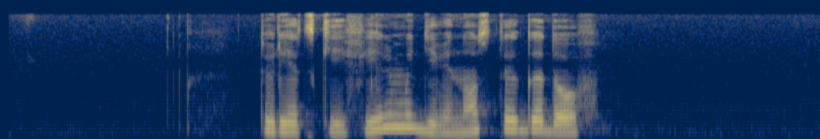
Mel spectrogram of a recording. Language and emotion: Russian, neutral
